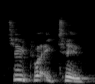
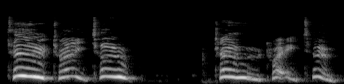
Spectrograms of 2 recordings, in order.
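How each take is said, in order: First: Said in the usual way. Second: Higher, louder, slower, a mock cry of triumph; excited exclamation. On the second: Streamer announcing the clock time, excited exclamation. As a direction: announce the time like big news.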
